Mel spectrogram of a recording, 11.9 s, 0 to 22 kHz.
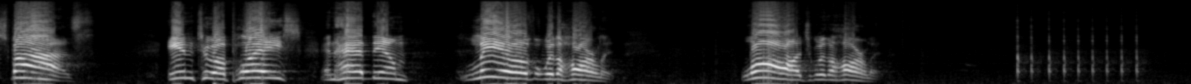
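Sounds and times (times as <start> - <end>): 
speech: 0.0 - 0.9, 1.7 - 6.2, 7.4 - 8.8
sharp hollow knocks on a door: 10.2 - 11.5.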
